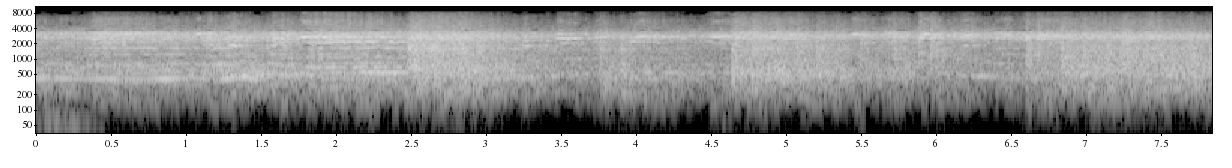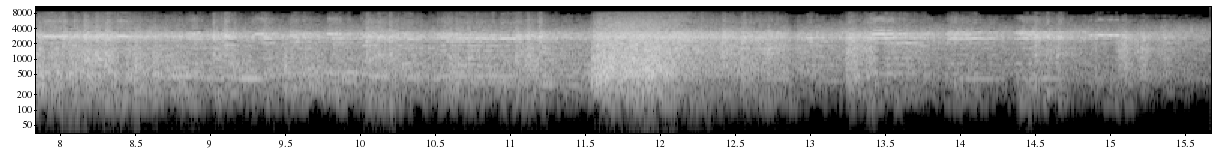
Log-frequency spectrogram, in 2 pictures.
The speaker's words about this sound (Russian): Особенно упорные бои развернулись в центре Праги у здания чешского радио, занятого повстанцами. На фоне музыкальной трансляции слышны выстрелы.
